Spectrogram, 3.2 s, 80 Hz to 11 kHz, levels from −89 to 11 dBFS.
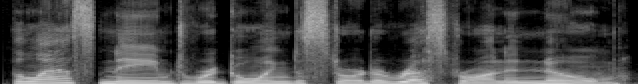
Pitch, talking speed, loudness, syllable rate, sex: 195 Hz, 205 wpm, -14 LUFS, 4.9 syllables/s, female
